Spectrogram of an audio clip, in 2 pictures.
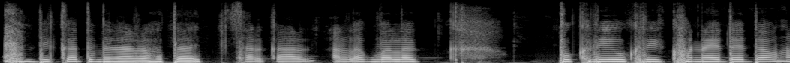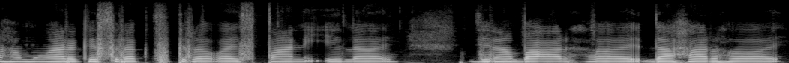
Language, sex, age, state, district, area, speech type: Maithili, female, 18-30, Bihar, Samastipur, rural, spontaneous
